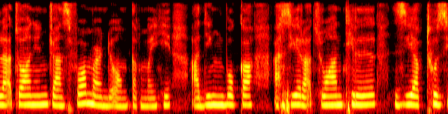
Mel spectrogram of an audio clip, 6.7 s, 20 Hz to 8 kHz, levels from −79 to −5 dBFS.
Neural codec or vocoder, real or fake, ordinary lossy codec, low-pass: codec, 16 kHz, 8 kbps, FunCodec, trained on LibriTTS, 25 frames a second; fake; AAC, 32 kbps; 7.2 kHz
